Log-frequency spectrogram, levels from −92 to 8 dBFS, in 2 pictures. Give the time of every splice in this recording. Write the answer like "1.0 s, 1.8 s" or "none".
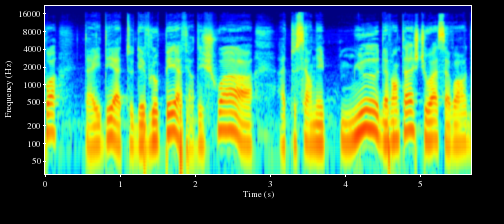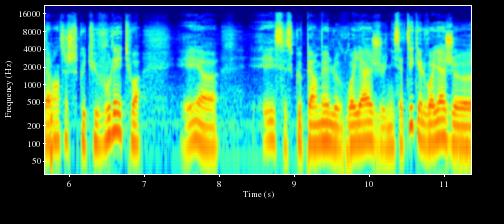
none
